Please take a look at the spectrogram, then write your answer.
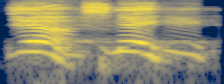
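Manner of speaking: usual speaking voice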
